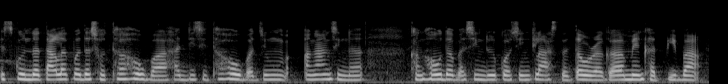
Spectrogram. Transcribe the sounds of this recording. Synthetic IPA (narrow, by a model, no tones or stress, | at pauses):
iskuldɐtak̚lɐk̚pɐdɐsotʰːɐɦɐwbɐɦajdisitʰːɐɦɐwbɐd͡ʒiŋɐŋaŋsiŋnɐ | kʰɐŋɦɐwdɐbɐsiŋdukosiŋklastɐtɐwɾɐɡɐmeŋkʰɐt̚pibɐ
